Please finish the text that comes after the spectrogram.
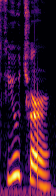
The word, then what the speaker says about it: future: في آخر الكلمة ممكن أن يأتي عندي T-U-R-E chur chur، مثل future future، ولاحظوا الآر لا ألفظها future وأشد عليها كما نفعل في العربي، it's future يعني رأس اللسان يضرب بسقف الحلق تقريبا.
